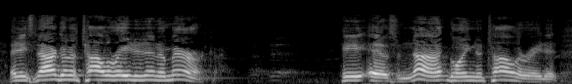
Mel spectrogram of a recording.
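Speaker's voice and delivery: loud, driving sermon climax; preaching. Acted. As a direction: pound it home to the congregation. Preaching at full force.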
